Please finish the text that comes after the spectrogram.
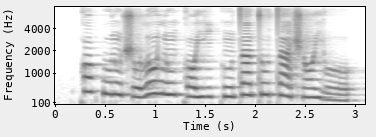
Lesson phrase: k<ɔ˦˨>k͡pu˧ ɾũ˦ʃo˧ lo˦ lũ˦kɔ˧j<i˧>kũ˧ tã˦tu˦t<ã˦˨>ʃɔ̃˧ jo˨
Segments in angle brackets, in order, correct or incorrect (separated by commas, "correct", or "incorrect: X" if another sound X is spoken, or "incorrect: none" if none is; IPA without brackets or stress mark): incorrect: ɔ˦, correct, correct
